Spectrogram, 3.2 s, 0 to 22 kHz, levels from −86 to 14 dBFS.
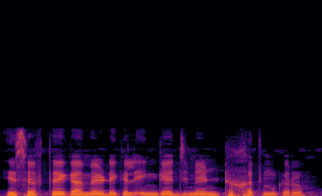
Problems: none marked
